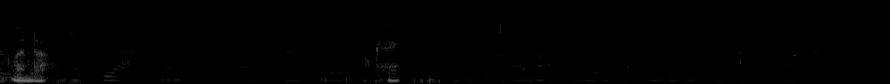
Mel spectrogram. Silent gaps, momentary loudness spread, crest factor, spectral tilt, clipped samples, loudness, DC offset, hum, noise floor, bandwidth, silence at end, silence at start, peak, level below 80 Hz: none; 22 LU; 24 dB; -5.5 dB/octave; under 0.1%; -53 LUFS; under 0.1%; none; -81 dBFS; 7.6 kHz; 0.55 s; 0 s; -34 dBFS; -86 dBFS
